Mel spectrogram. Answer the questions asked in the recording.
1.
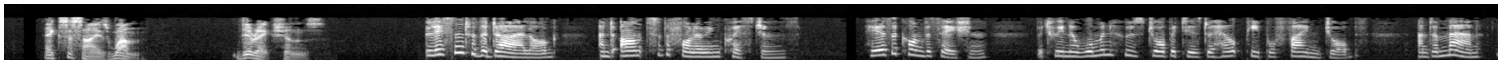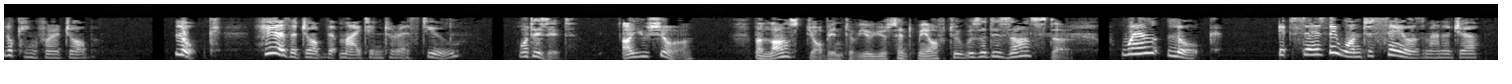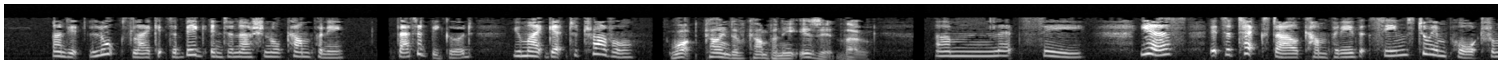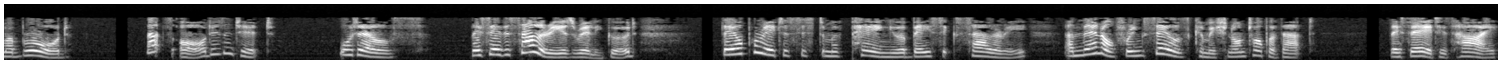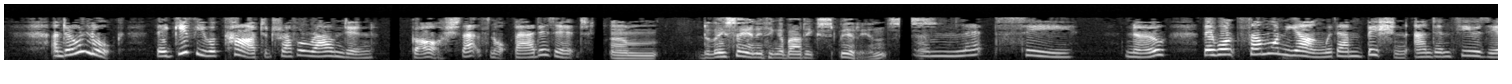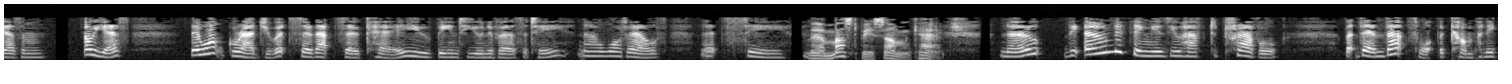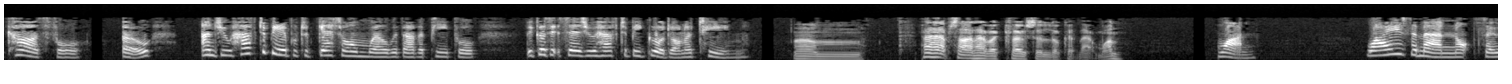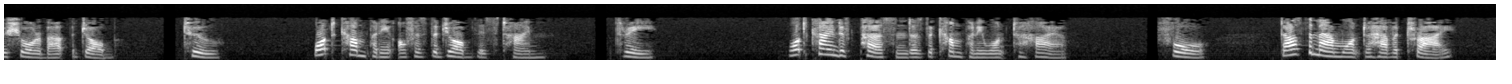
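The last job interview she sent him to was a disaster
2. A big international textile company
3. Someone young, ambitious, enthusiastic, a graduate, good on a team
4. Yes; he says he'll have a closer look at it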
